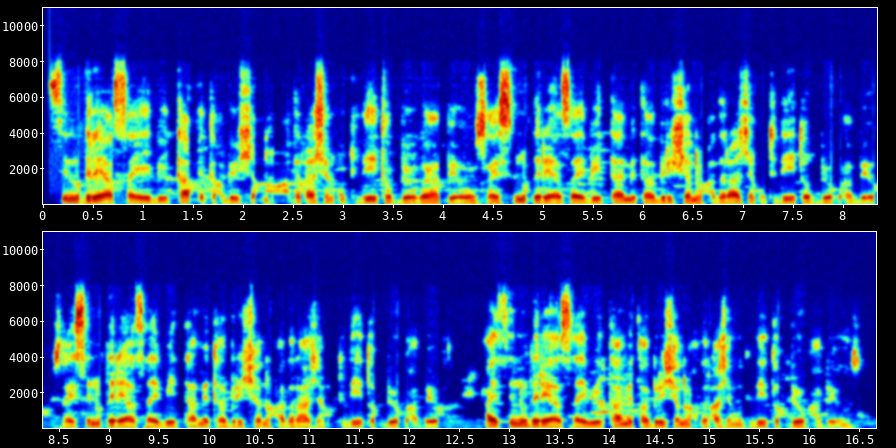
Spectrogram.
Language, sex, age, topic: Gamo, male, 18-24, government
